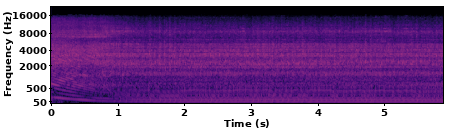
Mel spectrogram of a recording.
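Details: Homelite 4218C chainsaw after carburetor screw adjustment, tightened carburetor and fresh fuel, previously bogging and stalling: revs climb quickly, then settle into a steady, even buzz with no bogging or stalling; it runs cleanly.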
